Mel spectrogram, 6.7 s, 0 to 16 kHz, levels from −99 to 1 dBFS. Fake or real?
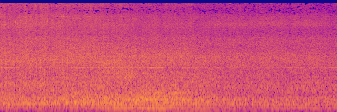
real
